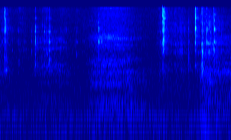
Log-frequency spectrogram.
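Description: Near silence with a few faint clicks and taps as a small diecast toy truck is handled against an acrylic display case.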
